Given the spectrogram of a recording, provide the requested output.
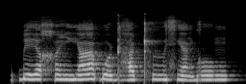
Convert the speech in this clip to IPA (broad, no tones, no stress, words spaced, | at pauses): ɓe χĩ jãɓoɖʱa ʈʰɯsʲã ɡoŋ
